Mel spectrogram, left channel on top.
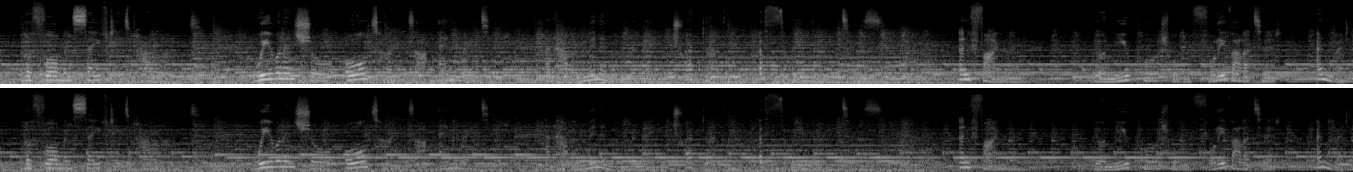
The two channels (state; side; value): quieter; right; 5.3 dB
